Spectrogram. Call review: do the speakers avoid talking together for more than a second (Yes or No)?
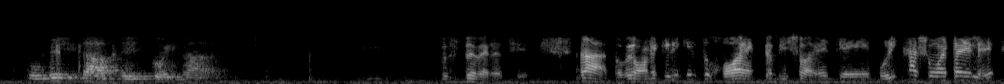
Yes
